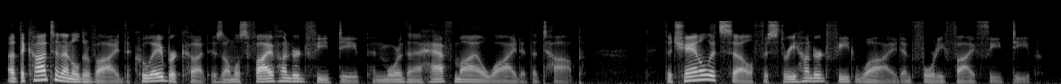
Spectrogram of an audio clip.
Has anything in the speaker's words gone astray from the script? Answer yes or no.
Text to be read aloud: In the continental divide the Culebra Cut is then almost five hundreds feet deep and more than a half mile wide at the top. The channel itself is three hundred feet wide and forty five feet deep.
yes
